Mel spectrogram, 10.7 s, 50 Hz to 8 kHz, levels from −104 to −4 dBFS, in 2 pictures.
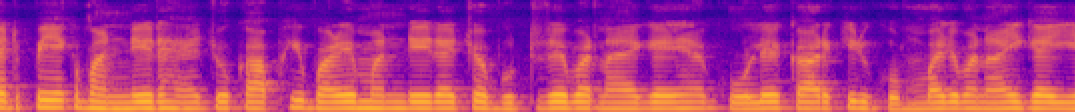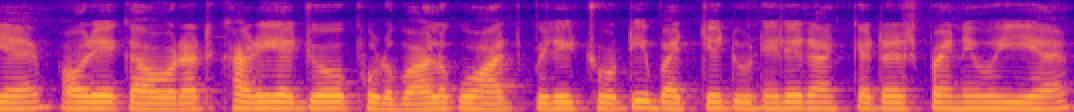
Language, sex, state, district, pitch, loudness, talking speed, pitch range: Hindi, male, West Bengal, Purulia, 165 Hz, -26 LUFS, 205 wpm, 160-170 Hz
